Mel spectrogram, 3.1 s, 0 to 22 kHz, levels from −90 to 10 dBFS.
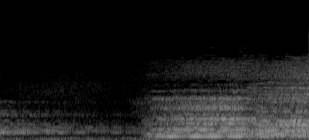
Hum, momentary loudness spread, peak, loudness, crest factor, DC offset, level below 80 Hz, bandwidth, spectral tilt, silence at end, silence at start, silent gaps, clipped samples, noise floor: none; 21 LU; -22 dBFS; -38 LUFS; 18 dB; under 0.1%; -66 dBFS; 4.6 kHz; -7.5 dB/octave; 0 s; 0 s; none; under 0.1%; -61 dBFS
